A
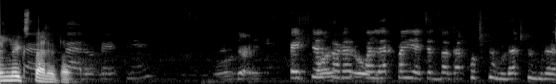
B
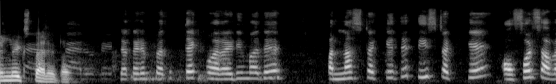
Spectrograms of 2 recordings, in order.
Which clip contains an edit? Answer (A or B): B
